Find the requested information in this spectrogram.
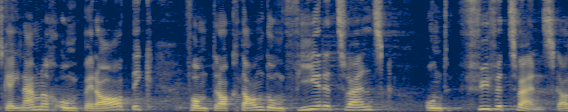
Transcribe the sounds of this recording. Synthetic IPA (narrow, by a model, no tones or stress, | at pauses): sɡ̥ɛɪtnæmləχʊmb̥ɛɾɑːtɪk | fɔmt̪ɾɑkχtɑntʊmfiːəɾət͡svænt͡sk | ʊntfyfət͡svænt͡skɑ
